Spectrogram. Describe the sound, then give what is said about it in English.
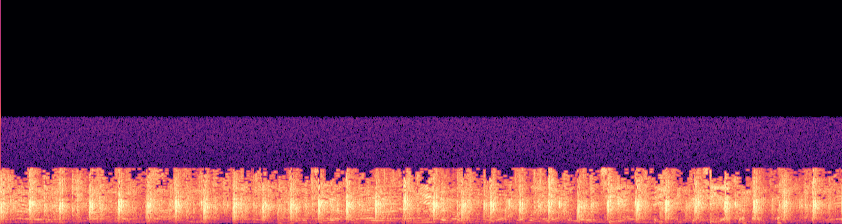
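An audience claps together in sustained, dense applause as a hand clap of praise to Jesus, running steadily for about ten seconds, a lively wash of many hands with murmuring voices faintly mixed in. “Can we just give Him a hand clap of praise?”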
